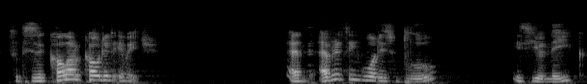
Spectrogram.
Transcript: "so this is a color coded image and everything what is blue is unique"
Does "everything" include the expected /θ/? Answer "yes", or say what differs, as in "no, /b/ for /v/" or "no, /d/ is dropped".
yes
